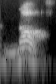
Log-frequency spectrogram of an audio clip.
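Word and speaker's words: neuf: Then nine is pronounced as nuff. Okay.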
